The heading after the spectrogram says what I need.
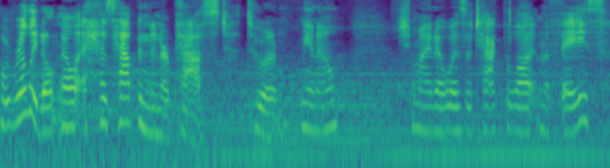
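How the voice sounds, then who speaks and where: Soft-spoken delivery comes through with audible room echo. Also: woman. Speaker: burro trainer on a ranch. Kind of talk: casual instructional narration while working with animals.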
